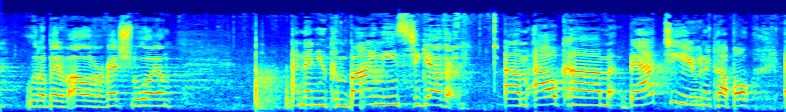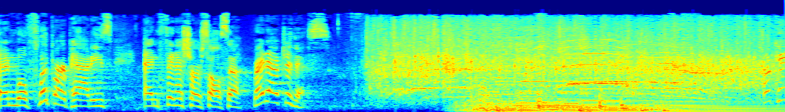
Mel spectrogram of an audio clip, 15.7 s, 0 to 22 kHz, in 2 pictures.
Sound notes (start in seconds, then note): 11.4 audience applauds; 12.5 upbeat music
